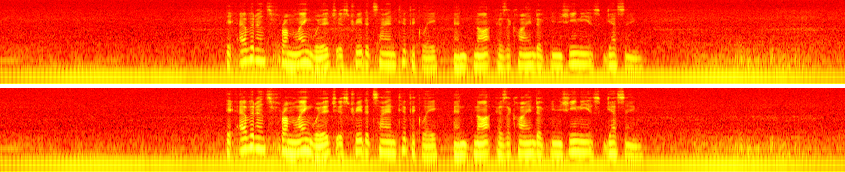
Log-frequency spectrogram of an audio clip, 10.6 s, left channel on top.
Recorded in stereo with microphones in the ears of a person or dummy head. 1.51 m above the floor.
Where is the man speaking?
15° right (ahead or behind).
